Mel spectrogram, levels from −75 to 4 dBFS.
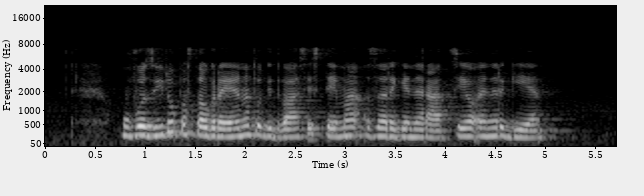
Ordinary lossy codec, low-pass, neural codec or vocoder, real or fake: none; 7.2 kHz; none; real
